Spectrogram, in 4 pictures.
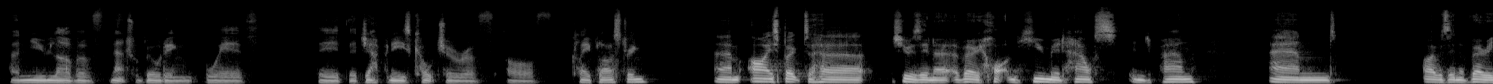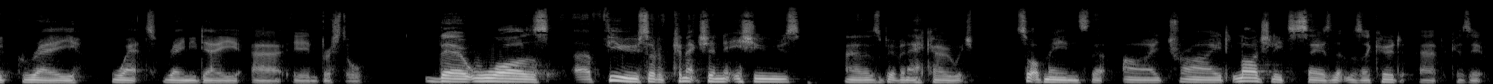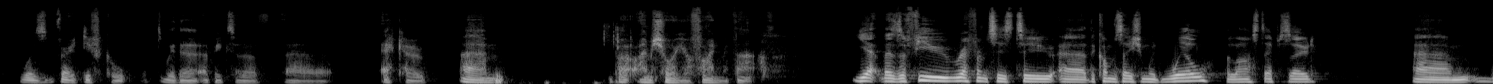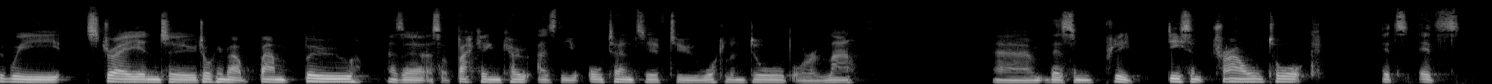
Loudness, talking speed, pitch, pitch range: -25 LUFS, 145 wpm, 110 Hz, 95-125 Hz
